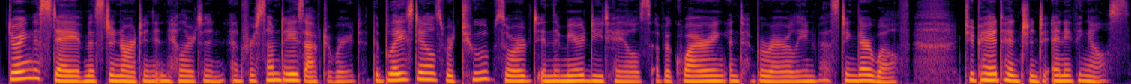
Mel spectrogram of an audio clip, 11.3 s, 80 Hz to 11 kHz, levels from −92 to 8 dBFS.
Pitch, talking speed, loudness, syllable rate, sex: 215 Hz, 185 wpm, -18 LUFS, 5.7 syllables/s, female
